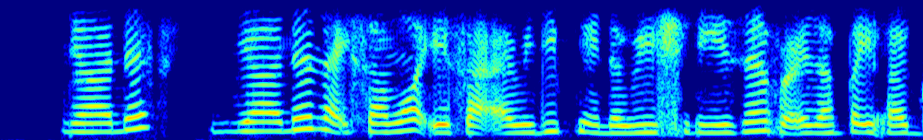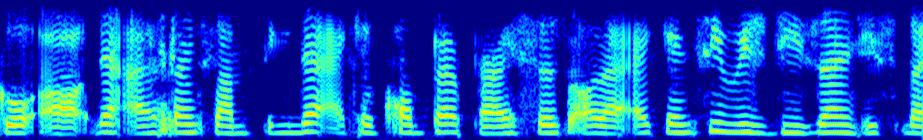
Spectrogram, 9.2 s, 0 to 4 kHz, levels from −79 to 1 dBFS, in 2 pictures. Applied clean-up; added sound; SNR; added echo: neural mask model Resemble Enhance denoiser.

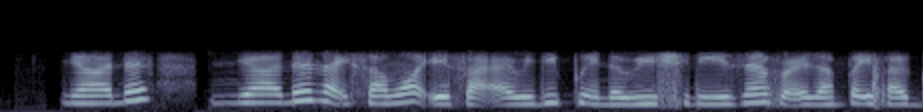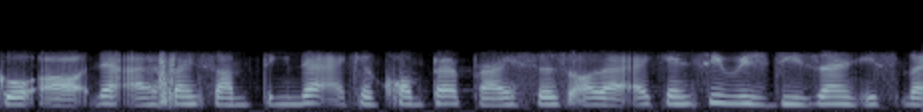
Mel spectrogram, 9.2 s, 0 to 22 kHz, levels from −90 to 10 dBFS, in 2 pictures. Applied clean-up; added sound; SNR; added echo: none; none; none; none.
